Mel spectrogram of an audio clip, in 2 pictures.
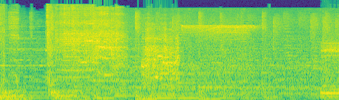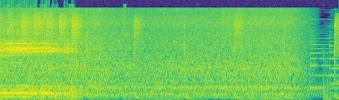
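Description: A dense swarm of bees in a bee yard buzzes loudly and continuously, the droning hum rising and wavering as individual insects pass near, with no voices over it.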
